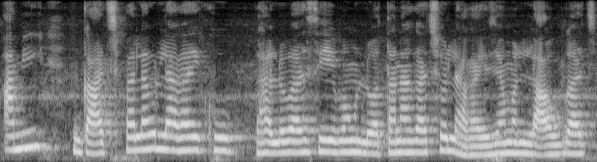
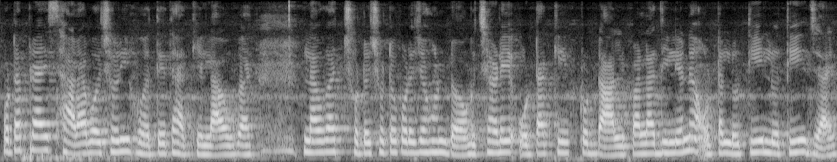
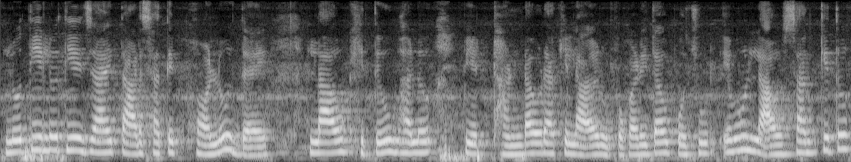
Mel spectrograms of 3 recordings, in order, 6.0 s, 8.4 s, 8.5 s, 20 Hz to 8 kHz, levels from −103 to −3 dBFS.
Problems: constant background noise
